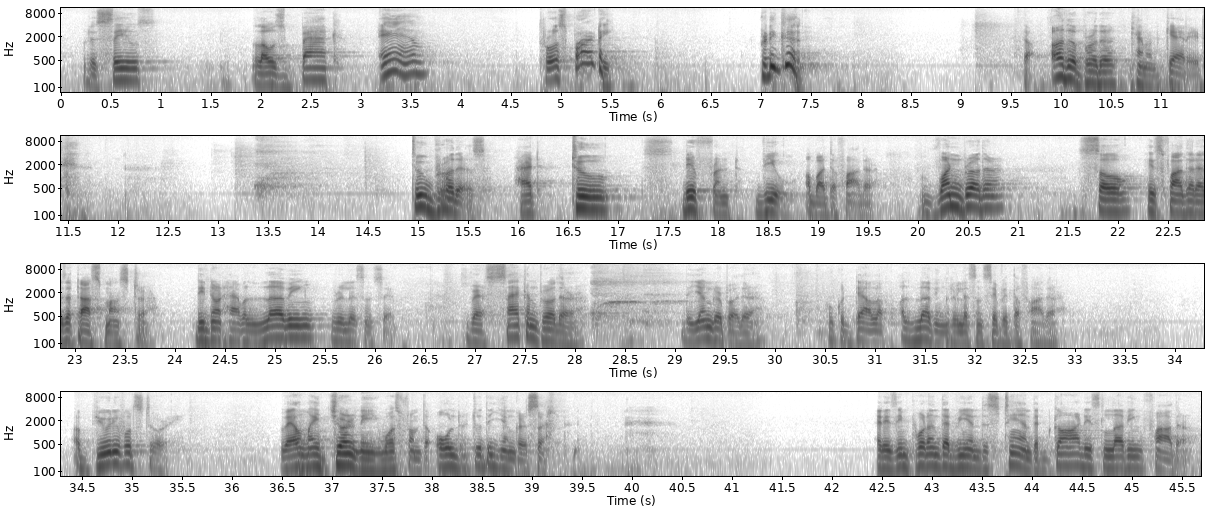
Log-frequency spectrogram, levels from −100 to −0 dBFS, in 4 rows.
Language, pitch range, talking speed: English, 105-145 Hz, 100 wpm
